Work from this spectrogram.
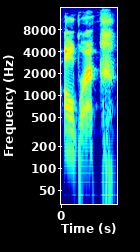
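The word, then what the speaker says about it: Ulbrich: The NFL fined Jeff Albrich, am I pronouncing that right?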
